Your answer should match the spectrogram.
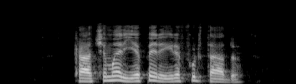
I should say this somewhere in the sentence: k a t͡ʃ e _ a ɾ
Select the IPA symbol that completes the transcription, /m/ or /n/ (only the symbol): m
